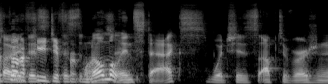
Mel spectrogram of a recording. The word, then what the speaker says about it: Instax: themed version of their in-stack in i always like mispronounced this instead instax yeah mini link polaroid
